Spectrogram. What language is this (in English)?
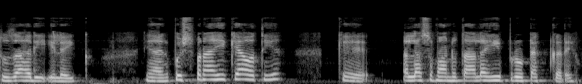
Urdu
